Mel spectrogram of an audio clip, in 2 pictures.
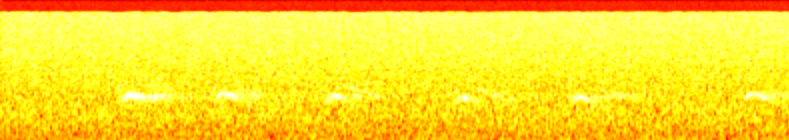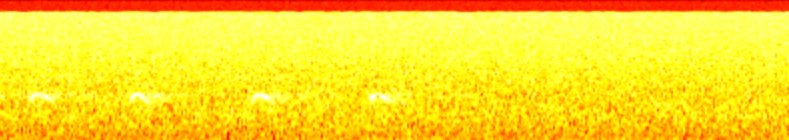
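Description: Faint bird calls: about ten short calls repeated roughly twice a second, stopping about six seconds in, over near silence.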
